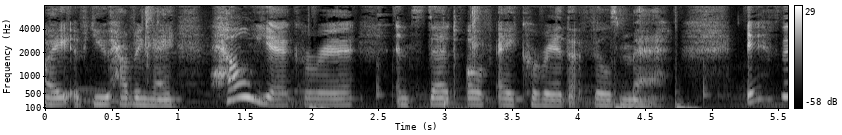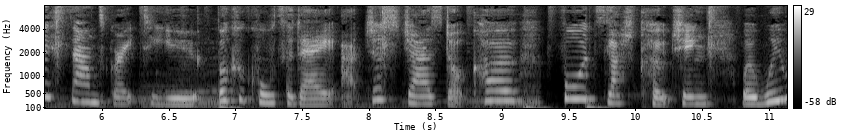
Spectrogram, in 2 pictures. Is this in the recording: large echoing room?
no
